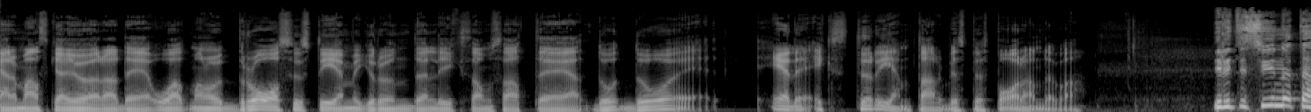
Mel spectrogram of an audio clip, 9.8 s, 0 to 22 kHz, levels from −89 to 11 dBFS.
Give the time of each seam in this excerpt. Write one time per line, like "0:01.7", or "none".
none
